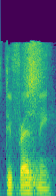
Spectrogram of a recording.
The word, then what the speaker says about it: Dufresne: It's Dufresne.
